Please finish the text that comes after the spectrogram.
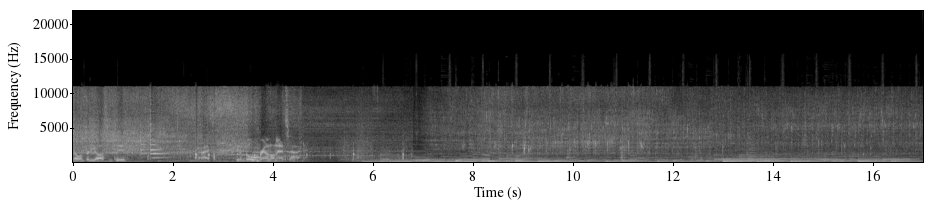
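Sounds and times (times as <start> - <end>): meat sizzling in hot oil: 0.0 - 17.0.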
